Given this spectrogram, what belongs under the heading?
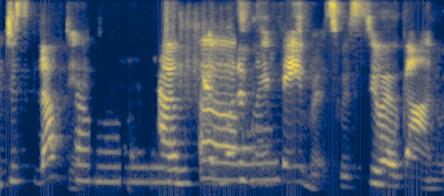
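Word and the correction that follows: Suo Gân: which I'm probably horribly mispronouncing. – Oh, no, you're really close to Siogan. – Siogan.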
